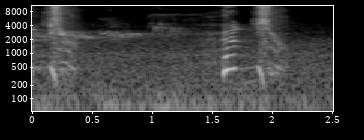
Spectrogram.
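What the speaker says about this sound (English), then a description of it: "I'm gonna sneeze." A few short, sharp bursts of breath, sneeze-like, with quiet room tone between them.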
